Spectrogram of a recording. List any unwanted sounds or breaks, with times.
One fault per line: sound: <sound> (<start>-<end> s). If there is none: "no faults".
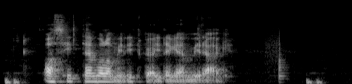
sound: thud (2.6-2.9 s)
